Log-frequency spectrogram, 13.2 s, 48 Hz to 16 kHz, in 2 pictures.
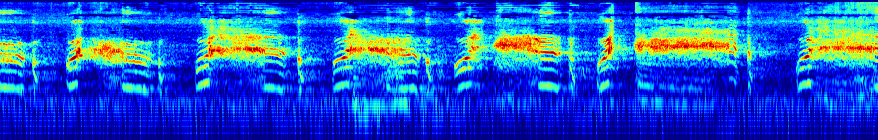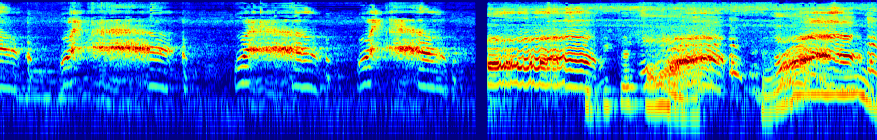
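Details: Newborn baby boy cries right after birth, born about a month early, weighing about 3300 g: repeated strong, regular rhythmic wailing with adult voices nearby.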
